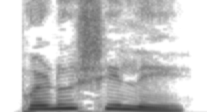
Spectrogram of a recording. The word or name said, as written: ಪಟ್ಟಶಾಲಿ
